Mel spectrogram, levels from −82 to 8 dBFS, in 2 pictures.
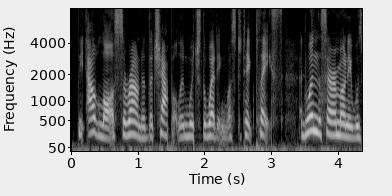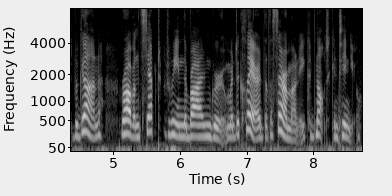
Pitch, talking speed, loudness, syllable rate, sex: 220 Hz, 235 wpm, -21 LUFS, 6.8 syllables/s, female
